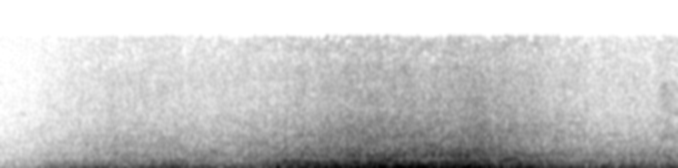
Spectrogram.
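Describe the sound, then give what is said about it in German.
Sea waves rush steadily against the rocks of Rüben, a broad continuous roar that swells louder midway through before easing slightly, with a gusty, wind-like hiss underneath. “Ich stehe hier auf den Felsen von Rüben und sehe aufs Meer hinaus.”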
